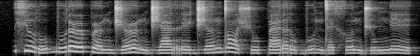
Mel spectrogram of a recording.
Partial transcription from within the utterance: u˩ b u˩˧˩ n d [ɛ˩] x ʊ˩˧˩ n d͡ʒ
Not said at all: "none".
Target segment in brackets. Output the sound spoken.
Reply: ɛ˩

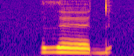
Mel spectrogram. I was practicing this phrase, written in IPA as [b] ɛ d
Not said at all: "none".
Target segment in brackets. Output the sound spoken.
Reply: ð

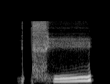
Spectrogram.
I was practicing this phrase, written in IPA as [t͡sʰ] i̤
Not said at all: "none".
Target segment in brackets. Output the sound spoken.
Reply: t͡sʰ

